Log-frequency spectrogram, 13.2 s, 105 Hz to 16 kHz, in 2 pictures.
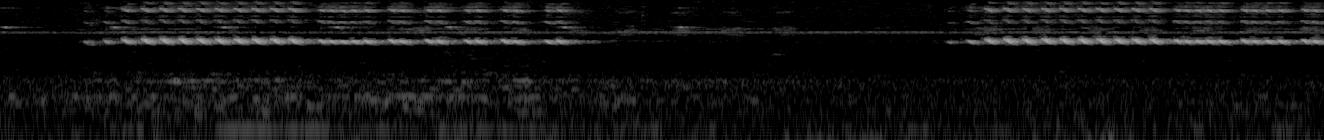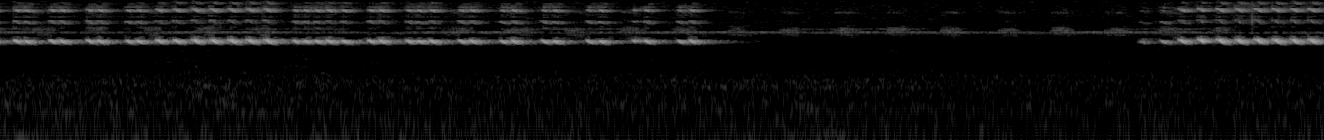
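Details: Cricket and other autumn insects at night in a garden field, recorded with a DR-40X: loud, fast-pulsed shrill chirping in bursts of several seconds separated by quieter gaps, a steady high trill continuing underneath.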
